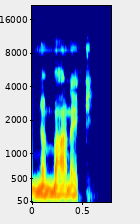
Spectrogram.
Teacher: you can kind of forget that first m in the word mnemonic it starts with an n in pronunciation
